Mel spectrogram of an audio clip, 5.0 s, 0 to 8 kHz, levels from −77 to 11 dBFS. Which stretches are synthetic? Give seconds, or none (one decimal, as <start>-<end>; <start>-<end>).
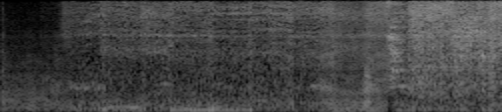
0.0-0.7; 3.2-3.9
